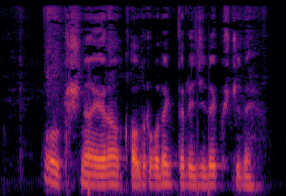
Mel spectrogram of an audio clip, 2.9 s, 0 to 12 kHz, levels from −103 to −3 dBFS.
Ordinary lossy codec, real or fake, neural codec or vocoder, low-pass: AAC, 48 kbps; real; none; 10.8 kHz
